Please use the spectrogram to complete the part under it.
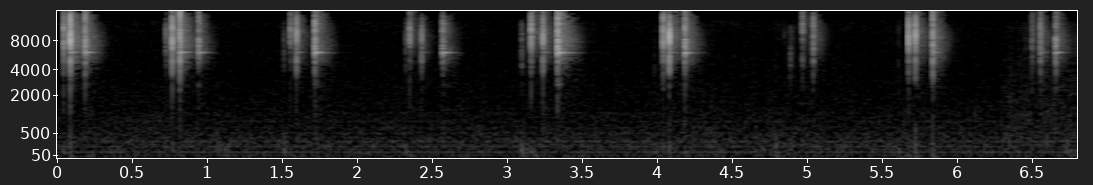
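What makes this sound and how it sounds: Long acrylic nails tap and click along the body and neck of a glass cognac bottle with a paper label and a black capsule on the neck, filled with amber liquid and held tilted in front of the mic. Quiet, bright, sharp clicks come in short clusters of two or three at uneven intervals, each dying away almost instantly, with near silence between clusters.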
